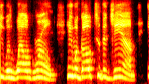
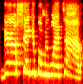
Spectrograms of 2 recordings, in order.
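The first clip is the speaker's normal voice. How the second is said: hyping herself up; 6 semitones higher than usual. Retold or imitated. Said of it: "I began to look in the mirror and say".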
